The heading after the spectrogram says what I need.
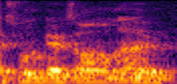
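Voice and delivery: usual speaking voice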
